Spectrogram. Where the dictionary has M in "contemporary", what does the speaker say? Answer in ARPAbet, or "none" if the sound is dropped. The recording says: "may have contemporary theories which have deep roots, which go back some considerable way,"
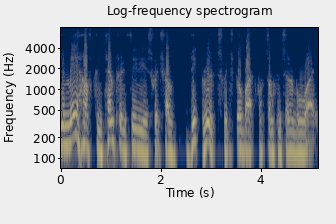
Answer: M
